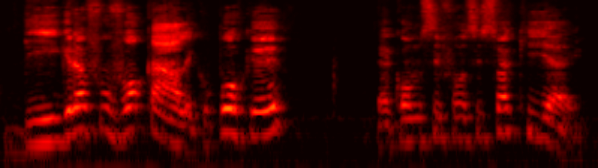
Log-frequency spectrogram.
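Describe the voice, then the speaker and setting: A young Brazilian man with a lively, slightly high voice gives a recorded online class, asking the students questions and answering them himself. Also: moderate pace, breathy edge. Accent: Brazilian Portuguese. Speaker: Portuguese teacher.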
